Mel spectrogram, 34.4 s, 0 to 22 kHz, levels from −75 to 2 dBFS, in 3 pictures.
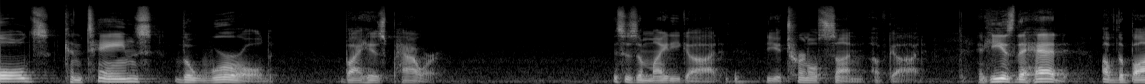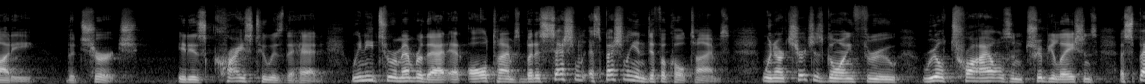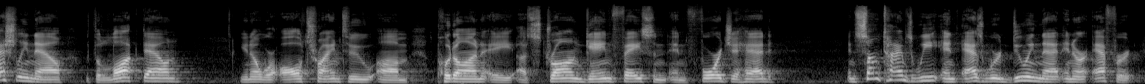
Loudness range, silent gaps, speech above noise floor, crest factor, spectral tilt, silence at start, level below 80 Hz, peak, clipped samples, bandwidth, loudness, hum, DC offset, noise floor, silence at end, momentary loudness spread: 11 LU; none; 34 dB; 20 dB; -4.5 dB/octave; 0 s; -64 dBFS; -2 dBFS; under 0.1%; 17 kHz; -21 LUFS; none; under 0.1%; -55 dBFS; 0.1 s; 14 LU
